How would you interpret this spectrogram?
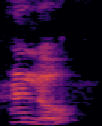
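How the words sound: It is said on a low, flat pitch. The speaker feels a little dull. "a low tone, ... shows a little dull feeling"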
